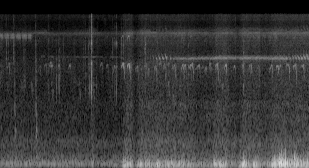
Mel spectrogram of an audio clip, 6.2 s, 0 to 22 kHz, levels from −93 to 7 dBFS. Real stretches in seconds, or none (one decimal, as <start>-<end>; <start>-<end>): 0.0-2.3

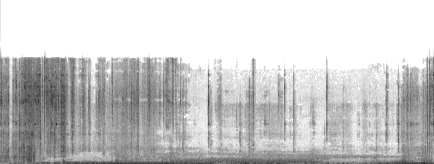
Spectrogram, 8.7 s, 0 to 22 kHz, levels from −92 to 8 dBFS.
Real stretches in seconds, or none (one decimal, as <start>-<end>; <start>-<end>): 0.0-8.7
